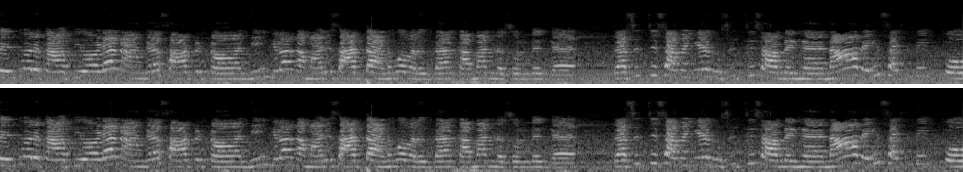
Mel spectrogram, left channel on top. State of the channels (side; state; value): left; noise; hum, 12 dB below the sound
